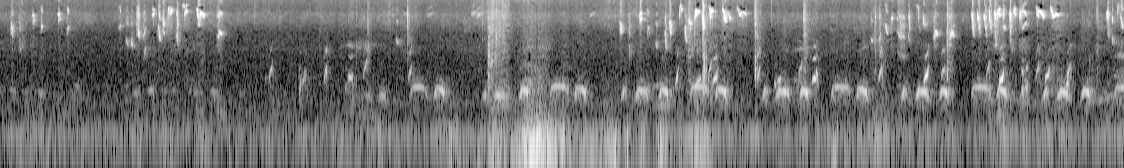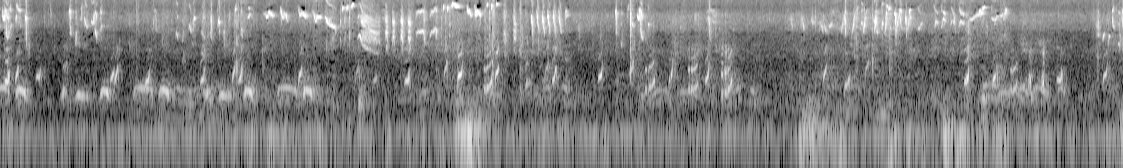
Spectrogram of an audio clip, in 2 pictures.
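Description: Faint, quick pecking taps of Natal spurfowl feeding at a tree stump, with a run of soft low notes through the middle and scattered high chirps of small birds.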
